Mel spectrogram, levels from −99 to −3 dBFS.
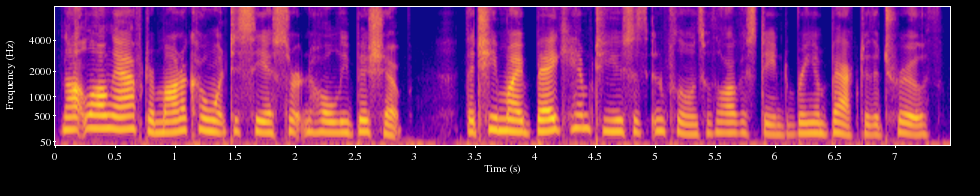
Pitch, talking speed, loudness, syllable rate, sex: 195 Hz, 235 wpm, -19 LUFS, 6.0 syllables/s, female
